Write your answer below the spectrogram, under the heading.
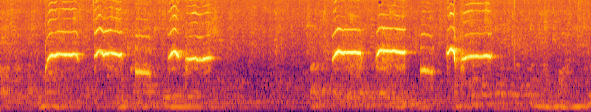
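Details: A female cockatiel whistles a short tune of clear, sliding notes, then repeats the same phrase.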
